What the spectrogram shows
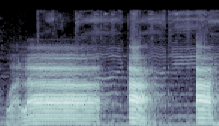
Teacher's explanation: Mad Jaiz munfasil dibaca 5/6 ketukan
